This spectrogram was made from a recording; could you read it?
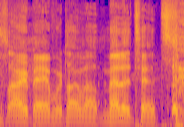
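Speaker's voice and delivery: plain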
